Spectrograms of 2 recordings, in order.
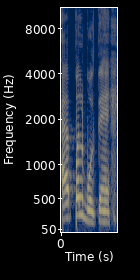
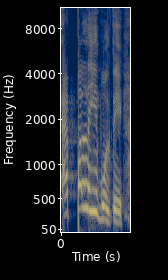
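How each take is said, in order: First: The p sound is single and short. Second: The p sound is doubled and held long. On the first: The speaker calls it right. "Single पी बोलना है" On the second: The speaker calls it wrong. "एप्पल sound गलत है"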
